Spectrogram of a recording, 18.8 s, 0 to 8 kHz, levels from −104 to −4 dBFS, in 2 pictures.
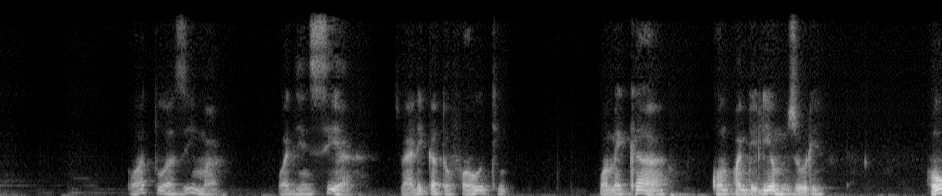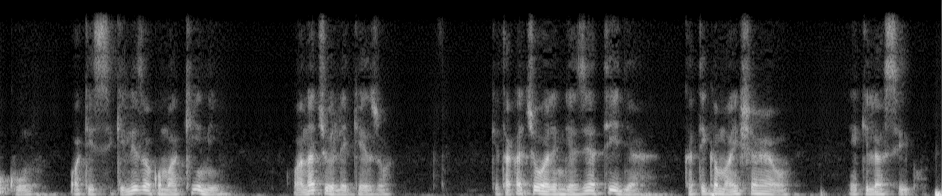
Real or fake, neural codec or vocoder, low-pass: fake; codec, 16 kHz in and 24 kHz out, 1 kbps, XY-Tokenizer; 7.2 kHz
